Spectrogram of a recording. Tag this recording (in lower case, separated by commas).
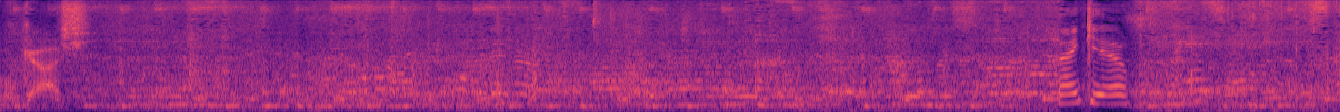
speech, music, inside a public space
